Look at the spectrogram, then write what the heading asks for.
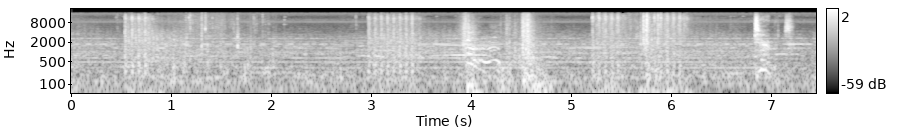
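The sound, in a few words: gunfire from a video game shootout, Batman Telltale Series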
